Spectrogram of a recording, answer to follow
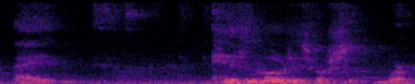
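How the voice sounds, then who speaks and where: A man with an American accent talks at a moderate pace with ordinary pitch variation. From rural Virginia, USA. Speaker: retired state legislator. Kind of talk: oral history interview answer. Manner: hesitant, with fillers and repetitions.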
